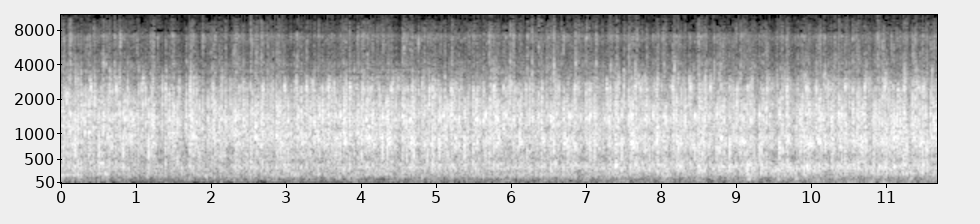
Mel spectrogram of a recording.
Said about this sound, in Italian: ma direi che hai iniziato alla grandissima, quindi un applauso per favore, ma enorme proprio.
